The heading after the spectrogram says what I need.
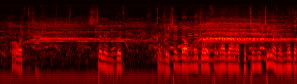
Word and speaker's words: Dominica: It is spelled D-O-M-I-N-I-C-A. It is not Dominican Republic. It is pronounced Dominica and is situated between Guadeloupe and Martinique in the Caribbean.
